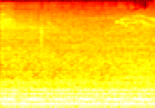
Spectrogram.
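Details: BGH microwave after replacing the faulty high-voltage diode that caused transformer noise and no heating: steady, even low hum with constant mains-pitch drone, no buzzing or crackle; normal operation.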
